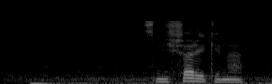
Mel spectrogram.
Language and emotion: Russian, neutral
